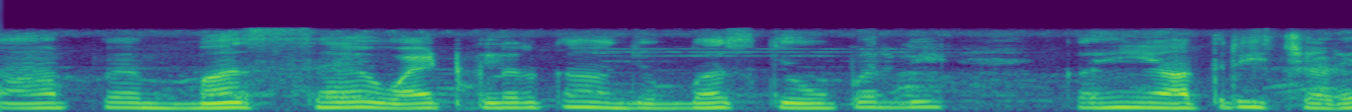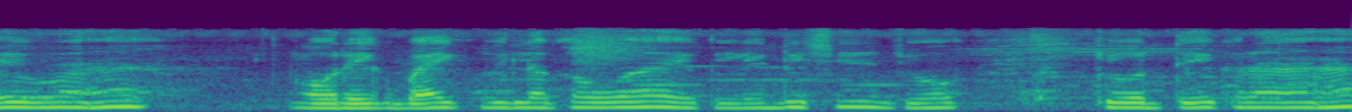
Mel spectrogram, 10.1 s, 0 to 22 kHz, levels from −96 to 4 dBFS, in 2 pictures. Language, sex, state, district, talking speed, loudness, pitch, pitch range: Hindi, male, Uttar Pradesh, Hamirpur, 190 wpm, -18 LUFS, 175 Hz, 165-185 Hz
